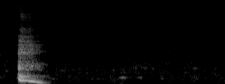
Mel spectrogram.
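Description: A man clears his throat once, briefly and loudly, with a falling pitch, then quiet room tone.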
